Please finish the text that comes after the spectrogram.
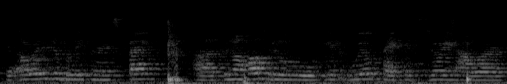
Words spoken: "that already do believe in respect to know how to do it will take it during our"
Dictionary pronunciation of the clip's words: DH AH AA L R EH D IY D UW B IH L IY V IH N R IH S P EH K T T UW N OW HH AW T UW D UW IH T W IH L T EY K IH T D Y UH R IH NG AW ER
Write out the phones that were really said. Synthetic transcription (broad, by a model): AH AA L R EH D IY D UW B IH L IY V IH N R IH S P EH K T T UW N OW HH AW T UW D UW IH T W IH L T EY K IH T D Y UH R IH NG AW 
